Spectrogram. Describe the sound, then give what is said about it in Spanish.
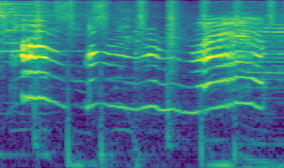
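A cat meows insistently to be let out through a door, several drawn-out, wavering cries running almost continuously, with faint low thumps underneath. “Aunque el gato se ponga loco, lo escuchan.”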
